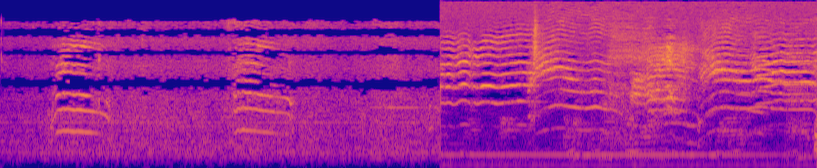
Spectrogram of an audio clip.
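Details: Domestic kittens from a funny cat compilation, two falling meows over steady background hiss, then a busier stretch of overlapping high, wavering kitten meows with faint speech.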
